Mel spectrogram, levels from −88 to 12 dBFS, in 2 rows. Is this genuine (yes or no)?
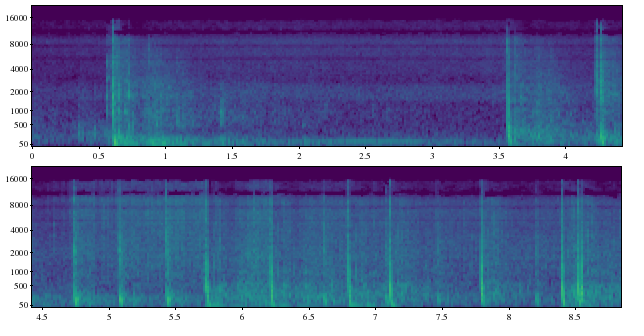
yes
